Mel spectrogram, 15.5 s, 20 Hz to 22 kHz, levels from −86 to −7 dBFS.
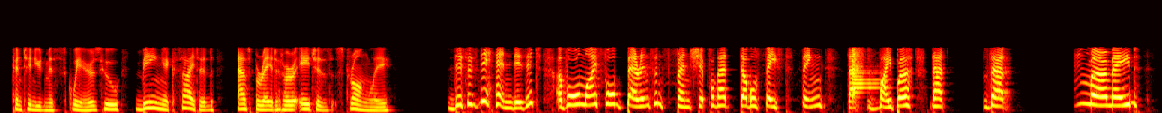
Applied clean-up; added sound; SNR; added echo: neural mask model RNNoise.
